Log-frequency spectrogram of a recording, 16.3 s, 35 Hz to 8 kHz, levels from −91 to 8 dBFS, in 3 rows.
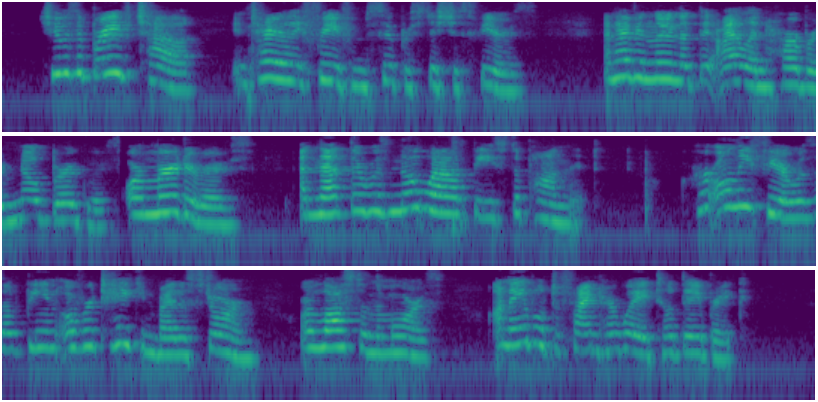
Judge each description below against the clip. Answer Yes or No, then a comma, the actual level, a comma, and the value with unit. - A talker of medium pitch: No, very high, 280 Hz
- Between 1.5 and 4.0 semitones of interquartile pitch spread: No, average, 5.1 semitones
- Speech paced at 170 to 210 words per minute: Yes, average, 195 wpm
